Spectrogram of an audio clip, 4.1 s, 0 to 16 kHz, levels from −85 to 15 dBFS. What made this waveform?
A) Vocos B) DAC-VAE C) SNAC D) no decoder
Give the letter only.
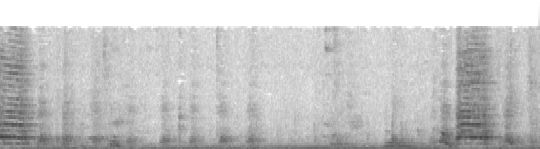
D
